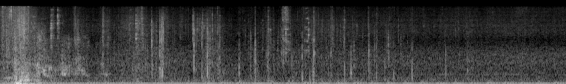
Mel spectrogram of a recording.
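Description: Metal parts of a pistol click and clack as it is handled.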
